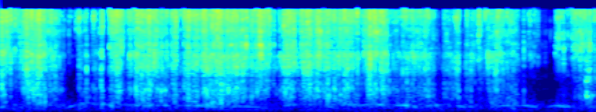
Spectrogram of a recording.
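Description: Clear plastic wrapping crinkling in the hand as a small die-cast toy car is unwrapped, a dense crackle that dies down near the end.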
